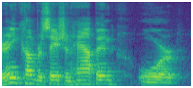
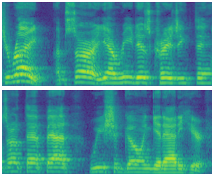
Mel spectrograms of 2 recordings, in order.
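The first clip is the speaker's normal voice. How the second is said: mocking Jack; 6 semitones higher than usual. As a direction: parody him suddenly caving in. Mocking Jack's sudden agreement.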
